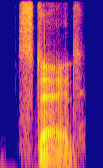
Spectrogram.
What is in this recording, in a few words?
"stead", British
